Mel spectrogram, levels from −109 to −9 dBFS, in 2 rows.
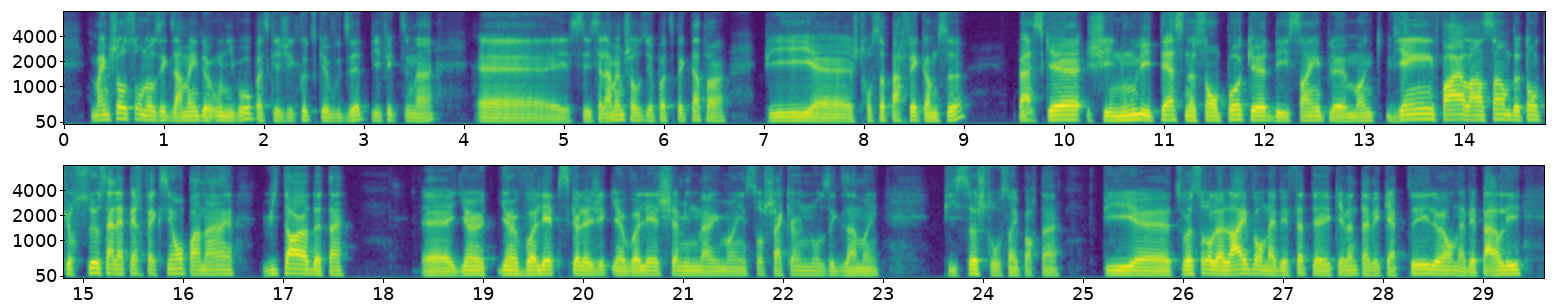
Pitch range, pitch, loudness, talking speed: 95-115 Hz, 105 Hz, -16 LUFS, 215 wpm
